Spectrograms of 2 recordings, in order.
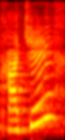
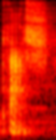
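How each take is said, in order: First: It is said in two syllables, Indonesian style. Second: It is said in one syllable, rhyming with 'mash'. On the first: The speaker calls it wrong. "not kache, because kache is in Bahasa Indonesia" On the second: The speaker calls it right. "you can you say it with the word cash"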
